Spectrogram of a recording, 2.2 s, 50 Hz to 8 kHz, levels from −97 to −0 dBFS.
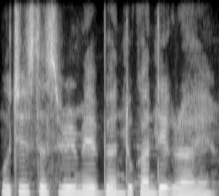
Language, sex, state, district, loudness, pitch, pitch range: Hindi, female, Arunachal Pradesh, Papum Pare, -13 LUFS, 230 Hz, 225-240 Hz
